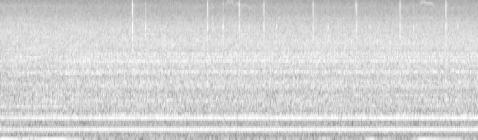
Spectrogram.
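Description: Bench power supply for a car-audio test setup buzzing steadily, a constant low hum with faint ticks about every two-thirds of a second.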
